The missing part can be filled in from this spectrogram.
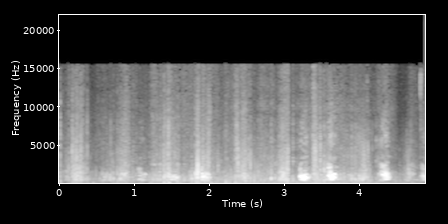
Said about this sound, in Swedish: Polishundar skäller på baksidan. De gläfsar och morrar. Ljuden kommer från den inhägnade parkeringsplatsen där poliserna även får ställa sina privata bilar för att slippa skadegörelse.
